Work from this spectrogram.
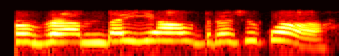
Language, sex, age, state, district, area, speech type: Manipuri, female, 30-45, Manipur, Senapati, urban, conversation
